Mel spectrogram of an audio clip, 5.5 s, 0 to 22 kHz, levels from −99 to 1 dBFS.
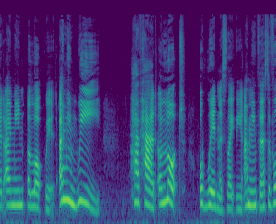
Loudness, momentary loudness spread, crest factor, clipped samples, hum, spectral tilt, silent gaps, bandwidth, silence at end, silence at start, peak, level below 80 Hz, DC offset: -27 LUFS; 12 LU; 22 dB; under 0.1%; none; -4 dB/octave; none; 17.5 kHz; 0 s; 0 s; -6 dBFS; -78 dBFS; under 0.1%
